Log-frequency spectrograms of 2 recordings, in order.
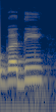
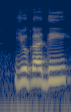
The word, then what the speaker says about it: उगादि: वो उसको उगादि या यह जो वर्ड युग आदि से लिया गया है युग आदि सो इसको उगादि युगा अदि ऐसे प्रोनाउंस किया जाता है तो यहां पे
